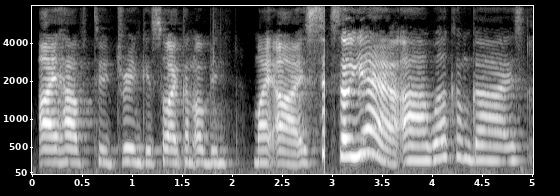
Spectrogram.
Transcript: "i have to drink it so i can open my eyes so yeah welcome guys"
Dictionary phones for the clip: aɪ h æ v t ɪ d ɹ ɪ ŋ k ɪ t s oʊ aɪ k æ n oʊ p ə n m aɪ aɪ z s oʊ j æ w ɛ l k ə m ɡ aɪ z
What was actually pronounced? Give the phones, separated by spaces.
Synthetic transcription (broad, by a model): aɪ h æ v t ɪ d ɹ ɪ ŋ k ɪ t s oʊ aɪ k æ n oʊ b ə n m aɪ aɪ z s oʊ j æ w ɛ l k ə m ɡ aɪ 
